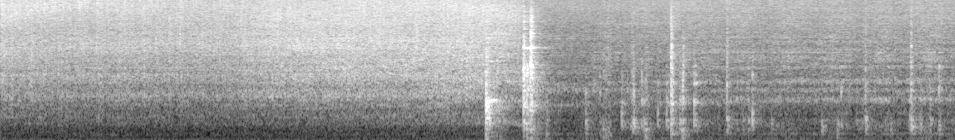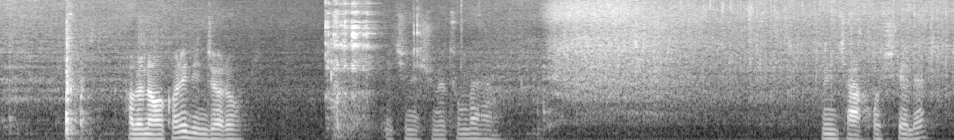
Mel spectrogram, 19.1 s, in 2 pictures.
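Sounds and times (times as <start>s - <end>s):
chicken sizzling in hot oil: 0.0s - 11.0s, 14.3s - 19.0s
glass lid clinking on pan: 4.9s - 5.5s
pan and lid knocking: 4.9s - 10.5s.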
